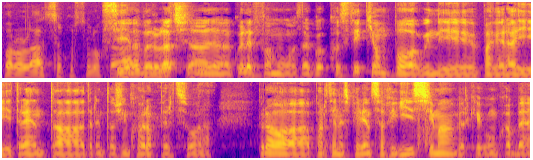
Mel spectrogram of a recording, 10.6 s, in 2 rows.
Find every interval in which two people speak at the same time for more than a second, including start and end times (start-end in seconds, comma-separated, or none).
1.0-2.2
